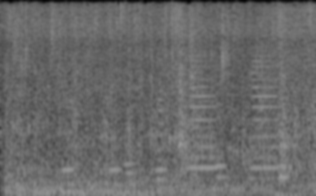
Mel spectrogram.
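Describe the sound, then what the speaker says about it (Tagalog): Steady rain falls outside a house, a dense even patter of drops on surfaces with a low rumble underneath, continuous and fairly close for the whole stretch. "Umuulan pa ngayon."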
